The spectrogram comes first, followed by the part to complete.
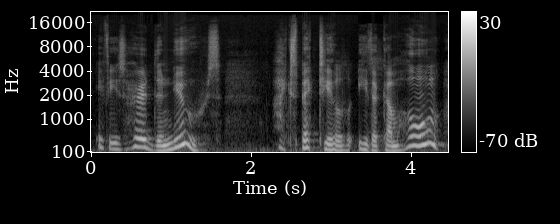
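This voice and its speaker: A guarded new widow. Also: female voice, fairly low pitch, big pitch swings, slow, warm tone, full character voice. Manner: hesitant, guarded answers. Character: composed widowed wife, guarded and cool. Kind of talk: 1970s radio drama acting.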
